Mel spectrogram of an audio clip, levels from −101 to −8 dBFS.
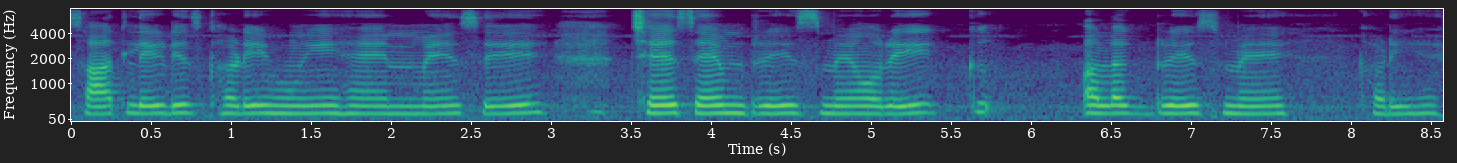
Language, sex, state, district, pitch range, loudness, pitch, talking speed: Hindi, female, Chhattisgarh, Raigarh, 205-215 Hz, -33 LUFS, 210 Hz, 125 wpm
